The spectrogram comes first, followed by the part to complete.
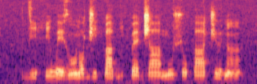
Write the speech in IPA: di˨˦hi˦ we˨ɣɔ̃˦ ɾɔ˧d͡ʒi˧k͡pa˧bi˦ k͡pɛ˨d͡ʒaː˨ mu˧ʃo˨paː˧ t͡ʃɨ˦˨ɗã˨

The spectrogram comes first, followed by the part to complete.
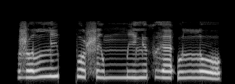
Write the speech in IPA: ʐɤlːipːo ʂiu̯mːilʲuθ ɣɛʔu lːo

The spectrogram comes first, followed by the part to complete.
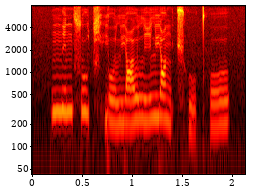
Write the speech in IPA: n̪i˥nsu˥t͡ɕʰjo˨ʊ̯ljɑ˧˥ʊ̯ li˧˥ljɑ˥˩ŋ ʈ͡ʂʰṵ˨˩t̪ʰo˦ʊ̯

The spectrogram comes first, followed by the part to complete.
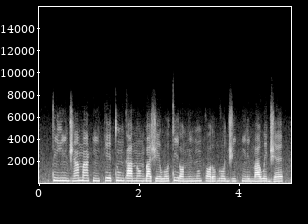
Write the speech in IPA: tĩ˨jĩ˨ d͡ʒã˨˦mã˧kĩ˨ ke˧tũ˧ ɡa˧nɔ̃˧ɡ͡ba˨ ʃe˨wo˨˦ti˦˨ɾɔ˨ nĩ˨mũ˧kɔ˨ ɾo˨˦ɡo˧ d͡ʒi˧ kĩ˨ɾi˨ ma˨˦we˦˨d͡ʒɛ˨˦

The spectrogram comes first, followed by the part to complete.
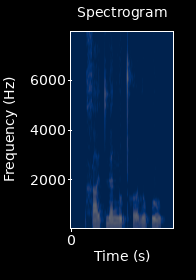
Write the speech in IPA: xa˥ɪ̯ t̪ɥɛ˥nu˧˥t̪ʰɤ̰˨˩ lu˥˧pu˥˩

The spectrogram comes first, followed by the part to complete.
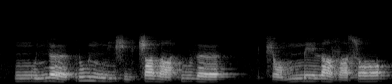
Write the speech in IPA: mːu˧ɲœ˦˨ | ɾu˦nːi˧ʃi˨t͡ʃi˧ ðˤe˨xu˦ðœ˧ | t͡ʃɔ˨ mːe˧ lɛ˦˨zˤe˨ɬɔ˦

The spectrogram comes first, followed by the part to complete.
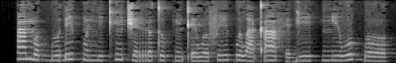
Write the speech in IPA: ã˦mo˨ɡ͡bu˨ ɗi˦kʷĩ˨ŋi˨kʰĩ˦ t͡ʃɪ˨rʊ˨tu˨ kĩ˨kʼɪ˨wʊ˨ fiː˦kʷɪ˦wa˨ kʼã˦˨hɪ˨ɡi˦ | ɲi˨wu˦ ɡ͡bo˨

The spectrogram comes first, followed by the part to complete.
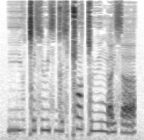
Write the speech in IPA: rʲʉ˨ʊ̯ǀɪ˨sʉː˨sʲ ɡə˞˨sǁɑ˦ ǀʉː˨ɪ̯ŋa̰˨ɪ̯ sa̰˨

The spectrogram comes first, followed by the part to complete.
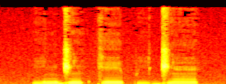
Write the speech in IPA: i˨nd͡ʒĩ˧pkeː˦ pi˨ d͡ʒɛ̃˨

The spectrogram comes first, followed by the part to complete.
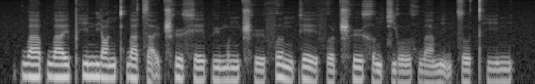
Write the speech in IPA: pwä˦pwa˦ɪ̯ pʰi˦njɑ˦ŋ kʰwä˥˨t͡sa̰˨˩ɪ̯ʈ͡ʂʰɻ̩˥˨ xe˦ɪ̯py˦mʊ˦ŋʈ͡ʂʰɻ̩˨˦ fɤ˥˨ŋ ke˥˨ɪ̯fɤ˨˦ʈ͡ʂʰɻ̩˦xɤ˨ŋ t͡ɕjo˨˦ʊ̯xwä˨˦mḭ˨˩nt͡so˦ʊ̯ t̪ʰi˦n

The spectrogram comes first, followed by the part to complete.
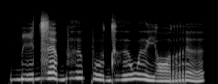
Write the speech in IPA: ɓi˨˦d͡zɛ˥˨bʱɨ˥pu˧˩ dʱɨ˨˦wɨ˧˩ jɔ˩ rɘ˧˩˧

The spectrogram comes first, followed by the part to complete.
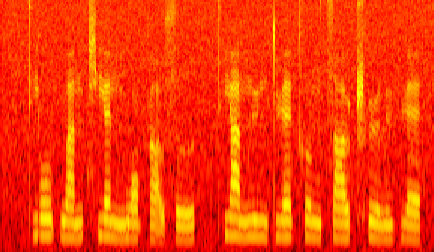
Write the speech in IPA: t̪ʰjo˦ʊ̯pwa˨˦n t͡ɕʰjɛ˥˨n n̪wɔ˥˨ kɑ̰˨˩ʊ̯sɹ̩˨˦ | t̪ʰjä˥˨ n̪y˥˨n t̪ɥɛ˦kʰɤ˥˨ŋt͡sɑ˦ʊ̯ ʈ͡ʂʰɻ̩˥˨ly˨˦pɥɛ˧

